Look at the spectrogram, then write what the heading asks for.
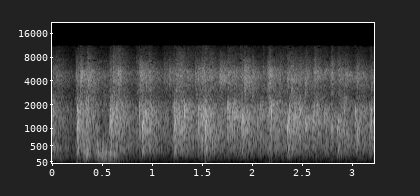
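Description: A church audience gives an offering of applause to God, a dense wash of many hands clapping steadily and loudly for a few seconds, with no voices rising above it.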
